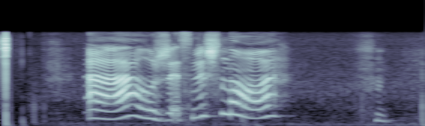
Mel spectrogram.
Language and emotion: Russian, positive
